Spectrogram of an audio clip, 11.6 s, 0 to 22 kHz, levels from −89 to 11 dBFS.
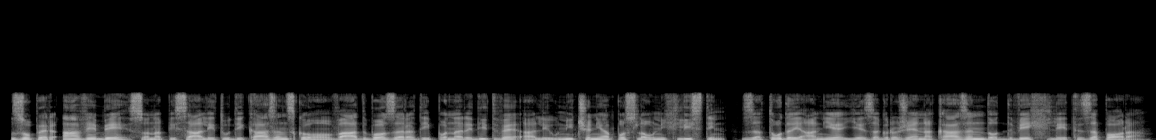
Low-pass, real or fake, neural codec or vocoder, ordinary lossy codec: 7.2 kHz; real; none; none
